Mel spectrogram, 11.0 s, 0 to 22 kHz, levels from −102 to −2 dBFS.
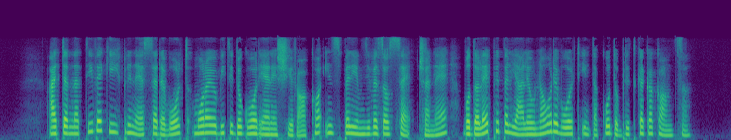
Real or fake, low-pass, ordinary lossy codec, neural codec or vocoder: fake; 7.2 kHz; AAC, 32 kbps; codec, 24 kHz, 0.5 kbps, DualCodec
